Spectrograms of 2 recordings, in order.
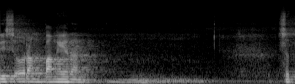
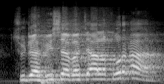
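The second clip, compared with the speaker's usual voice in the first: high, loud, urgent question to the son; eager father; 11 semitones higher, 11 dB louder than usual. Acted. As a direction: call out to the son, bursting to know. Father questions his long-lost son.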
